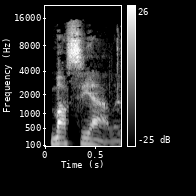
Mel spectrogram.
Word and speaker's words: Martial: I think that's how you pronounce it. It's Martial, is it? Oh, right. Martial, M-A-R-T-I-A-L, is now pronounced Martial, is it?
